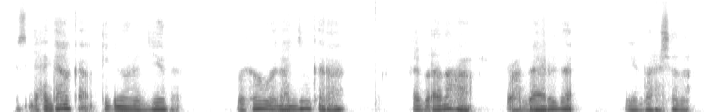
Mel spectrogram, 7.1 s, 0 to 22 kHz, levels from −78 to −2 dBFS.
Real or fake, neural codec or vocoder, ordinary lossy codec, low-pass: fake; codec, 44.1 kHz, 2.6 kbps, DAC; none; none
